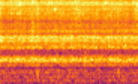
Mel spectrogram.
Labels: {"label": "anthrophony, boat engine", "recorder": "HydroMoth"}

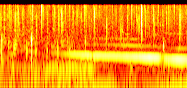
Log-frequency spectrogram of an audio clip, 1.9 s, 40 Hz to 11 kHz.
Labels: {"label": "biophony", "recorder": "SoundTrap 300"}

